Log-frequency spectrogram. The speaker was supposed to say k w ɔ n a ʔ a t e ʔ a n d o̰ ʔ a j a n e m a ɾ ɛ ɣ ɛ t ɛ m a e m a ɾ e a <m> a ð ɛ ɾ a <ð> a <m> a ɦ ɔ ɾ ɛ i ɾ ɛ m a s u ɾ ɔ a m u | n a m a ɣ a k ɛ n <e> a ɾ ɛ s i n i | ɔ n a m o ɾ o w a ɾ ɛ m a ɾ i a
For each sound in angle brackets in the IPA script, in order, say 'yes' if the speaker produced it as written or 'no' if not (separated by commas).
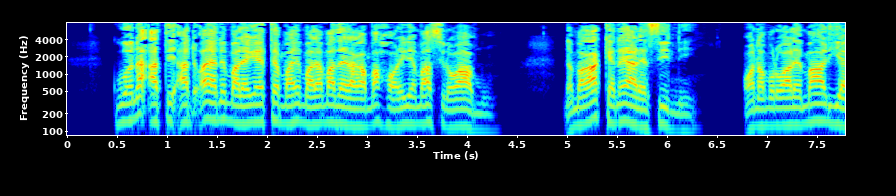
yes, no, yes, no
